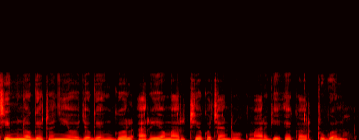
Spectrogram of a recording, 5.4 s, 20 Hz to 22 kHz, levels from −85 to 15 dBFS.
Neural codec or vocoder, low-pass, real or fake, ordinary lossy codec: none; none; real; none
